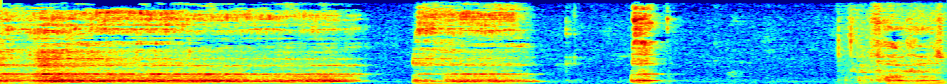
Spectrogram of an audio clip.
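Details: Women burping: three loud voiced belches, one long and two shorter, with a brief vocal sound after; ordinary burping.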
